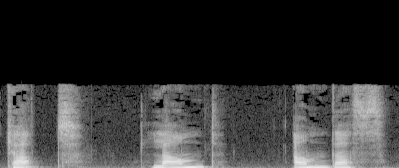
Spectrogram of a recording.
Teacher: Le A bref est un peu plus ouvert comme dans pâte.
